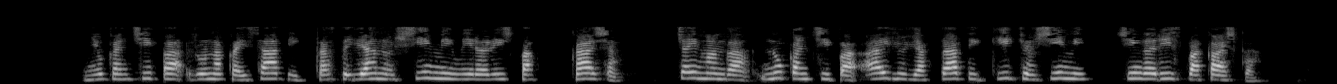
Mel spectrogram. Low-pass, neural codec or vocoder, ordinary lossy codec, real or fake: 7.2 kHz; codec, 44.1 kHz, 2.6 kbps, SNAC; MP3, 24 kbps; fake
